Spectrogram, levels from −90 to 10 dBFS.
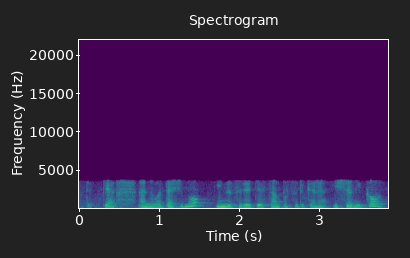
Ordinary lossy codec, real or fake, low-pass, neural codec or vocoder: none; real; 3.6 kHz; none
